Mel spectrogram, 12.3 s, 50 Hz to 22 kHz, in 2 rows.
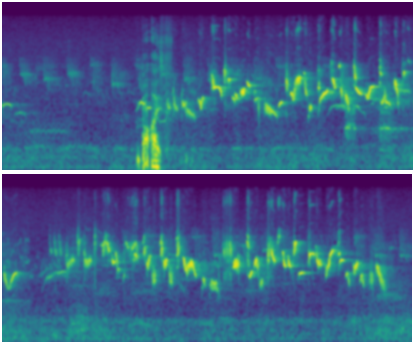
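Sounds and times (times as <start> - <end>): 
garden warbler or blackcap singing: 1.0 - 12.3
speech: 2.0 - 2.6.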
